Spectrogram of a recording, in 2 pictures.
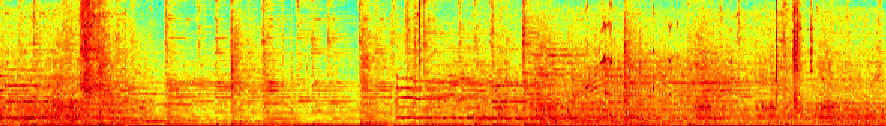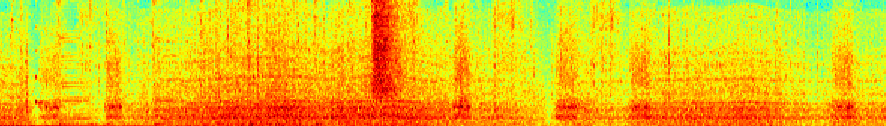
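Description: A heavy truck in the SnowRunner game labours through deep mud with a loud, steady engine drone that rises and falls under load, with hissing and rumbling bursts as it strains, and no voices.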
